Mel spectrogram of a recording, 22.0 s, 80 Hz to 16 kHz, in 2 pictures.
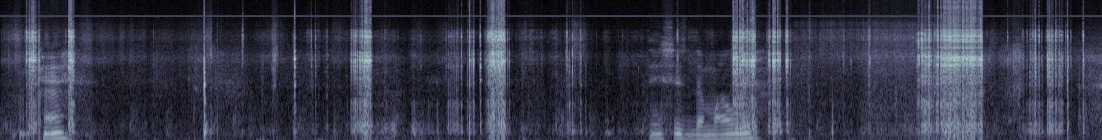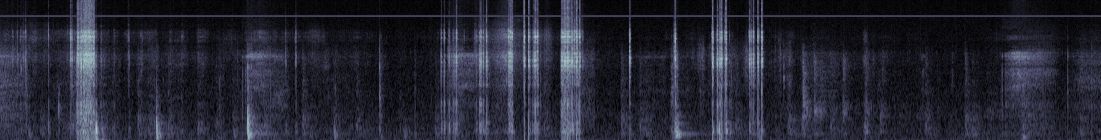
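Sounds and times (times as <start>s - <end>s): handling scrapes and clicks: 2.0s - 5.9s, 6.7s - 13.1s, 15.4s - 17.4s.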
